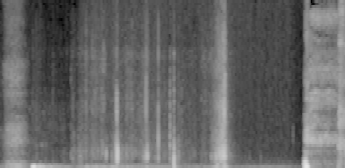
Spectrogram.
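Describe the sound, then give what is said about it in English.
A man's pants zipper is pulled close to the microphone, giving several short raspy zips with small clicks and ticks between them, ending in a louder final pull. No one speaks. “Good zipper noise. What zipper was that? My I think pants? It was his pants.”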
